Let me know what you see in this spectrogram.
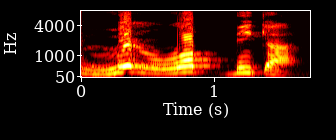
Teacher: मिन नून साकिन के बाद रॉ है, इदगाम बिला गुना करेंगे, मिन को पढ़ेंगे मिर रब्बिका, अताअन तो पर मध्य मुत्तसिल 3 अलिफ खींचेंगे, अन हमजा पर तनवीन है, अताअन यहाँ पे अन पर इजहार करेंगे, حمزہ پر تنوین، ان تنوین کے بعد ہا حروف اظہار میں سے ہے.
